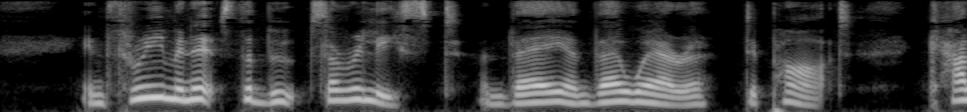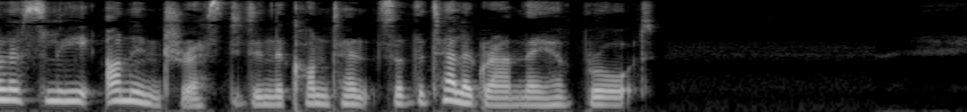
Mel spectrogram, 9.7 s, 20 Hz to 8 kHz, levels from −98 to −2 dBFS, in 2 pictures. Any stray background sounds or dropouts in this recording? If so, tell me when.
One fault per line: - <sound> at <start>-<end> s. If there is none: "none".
none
